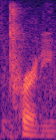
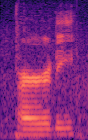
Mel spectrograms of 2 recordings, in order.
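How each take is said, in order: First: The word has a crisp t sound. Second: The word has a soft d sound.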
